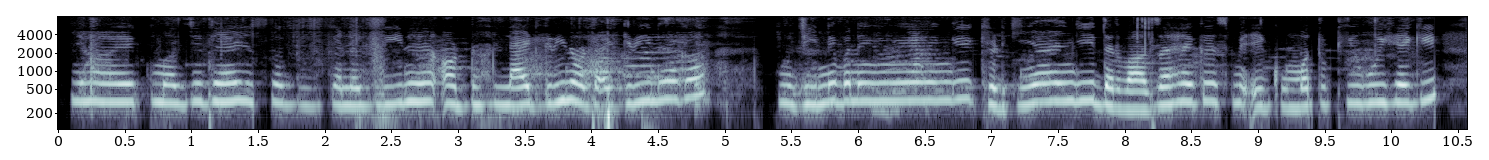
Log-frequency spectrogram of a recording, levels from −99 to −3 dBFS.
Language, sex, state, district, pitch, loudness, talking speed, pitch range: Hindi, female, Andhra Pradesh, Chittoor, 305 Hz, -23 LUFS, 45 wpm, 275-320 Hz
